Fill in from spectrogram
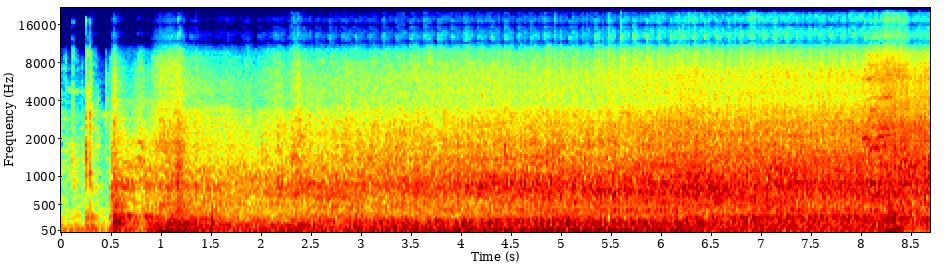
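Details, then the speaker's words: Old engine with the front half removed to isolate the noise, warming up: steady coarse rumbling rattle underneath; tapping the muffler gives an internal clunk, pointing to rotted muffler internals. "you tap on the muffler and you hear like a a little internal clunk [Applause] you hear like a little rattle it's in there"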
